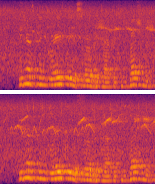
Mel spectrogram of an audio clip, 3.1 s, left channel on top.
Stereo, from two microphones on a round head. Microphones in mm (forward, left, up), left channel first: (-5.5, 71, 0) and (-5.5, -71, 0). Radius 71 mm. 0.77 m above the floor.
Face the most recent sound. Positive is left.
turn(degrees=75)  # may be behind; listen again after turning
